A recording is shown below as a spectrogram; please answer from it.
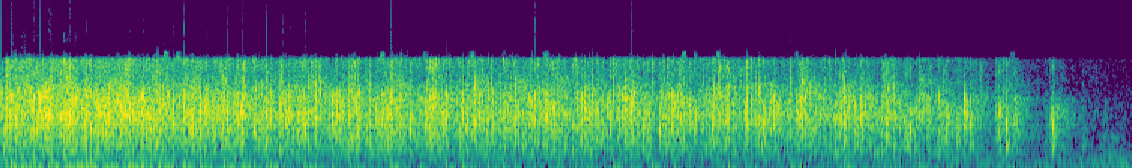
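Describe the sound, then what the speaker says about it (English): Sustained applause from a convocation audience welcoming the chief guest, dense and steady clapping filling the hall before fading out near the end. "I request you all to please put your hands together once again in welcoming him this afternoon"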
